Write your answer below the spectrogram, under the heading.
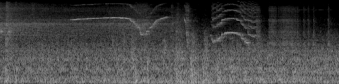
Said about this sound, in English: Harold got on the bus.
